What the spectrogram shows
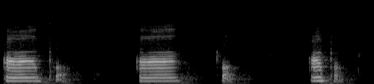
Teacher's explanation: Before P and B, nasalization is written as the letter M. We nasalize the A, and when we put our lips together to give the P sound, it's when you go and hear the sound of M come through. We don't pronounce the M. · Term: nasal A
